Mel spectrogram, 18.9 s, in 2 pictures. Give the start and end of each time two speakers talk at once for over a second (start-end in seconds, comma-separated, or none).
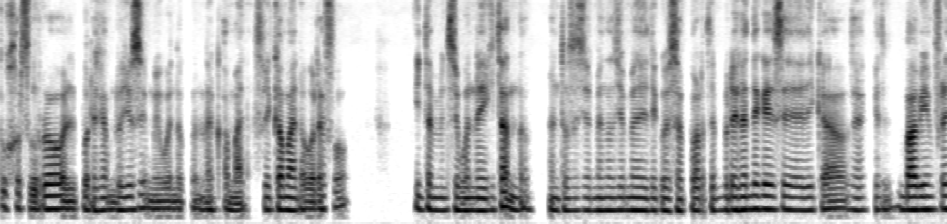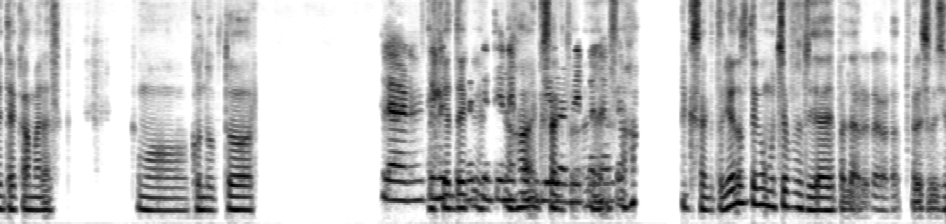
13.7-15.7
